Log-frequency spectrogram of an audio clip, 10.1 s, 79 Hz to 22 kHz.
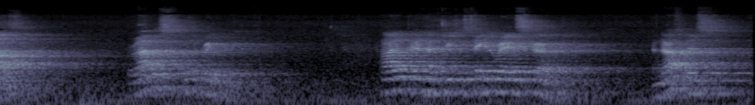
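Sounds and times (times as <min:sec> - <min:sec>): man reading in echoing church: 0:00.0 - 0:10.0.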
